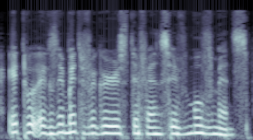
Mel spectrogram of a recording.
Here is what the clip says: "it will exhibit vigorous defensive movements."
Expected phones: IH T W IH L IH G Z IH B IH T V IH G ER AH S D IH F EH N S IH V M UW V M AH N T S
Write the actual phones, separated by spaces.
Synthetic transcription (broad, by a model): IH T W IH L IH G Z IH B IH T V IH G ER AH S D IH F EH N S IH V M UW V M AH N T S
